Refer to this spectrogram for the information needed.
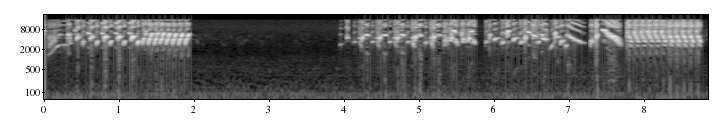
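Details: Authentic wild-style 'khalwi' European goldfinch song of the 'sarfati' type: fast buzzy trills broken by a two-second silence, then rapid tinkling twitters, a sweeping slurred note and a closing dense rattling trill.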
